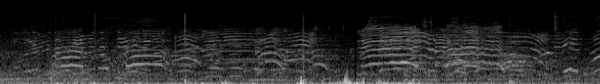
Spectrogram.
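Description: Several high voices shouting and cheering over one another at a soccer match, with a sharp thump about three seconds in, the loudest sound.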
